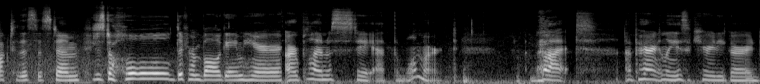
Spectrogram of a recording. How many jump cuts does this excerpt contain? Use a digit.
2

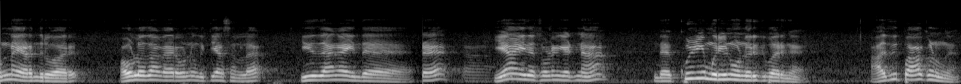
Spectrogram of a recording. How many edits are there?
1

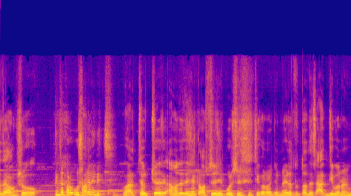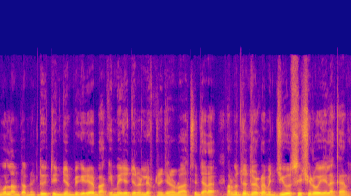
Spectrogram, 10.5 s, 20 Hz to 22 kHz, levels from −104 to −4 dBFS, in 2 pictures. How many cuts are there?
2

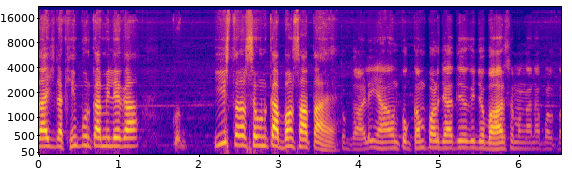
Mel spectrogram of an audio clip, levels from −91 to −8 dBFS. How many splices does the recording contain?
0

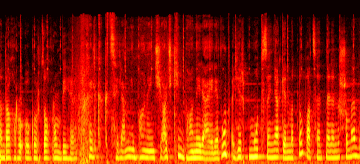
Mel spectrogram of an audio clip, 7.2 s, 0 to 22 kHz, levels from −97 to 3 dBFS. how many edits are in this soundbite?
2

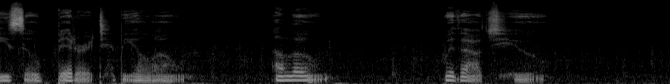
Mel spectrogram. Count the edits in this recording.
0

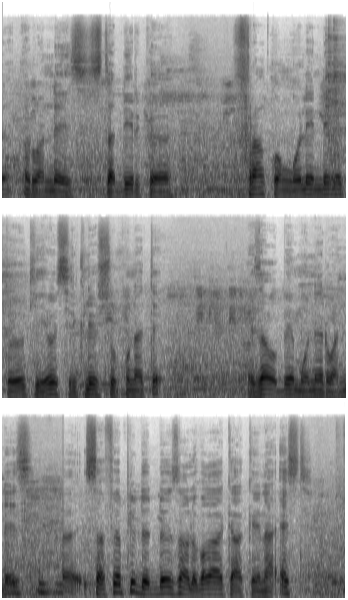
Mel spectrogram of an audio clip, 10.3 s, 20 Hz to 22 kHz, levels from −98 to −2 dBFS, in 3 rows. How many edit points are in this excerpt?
1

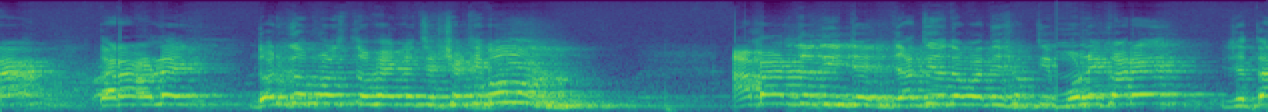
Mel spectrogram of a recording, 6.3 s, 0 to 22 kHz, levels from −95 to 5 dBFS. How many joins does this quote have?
1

